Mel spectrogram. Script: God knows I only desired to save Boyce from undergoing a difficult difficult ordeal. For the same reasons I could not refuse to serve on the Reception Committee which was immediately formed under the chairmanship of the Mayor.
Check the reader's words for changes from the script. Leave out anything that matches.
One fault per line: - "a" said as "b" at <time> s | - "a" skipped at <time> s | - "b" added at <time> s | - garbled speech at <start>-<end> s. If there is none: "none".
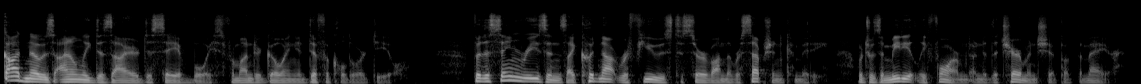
- "difficult" skipped at 3.5 s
